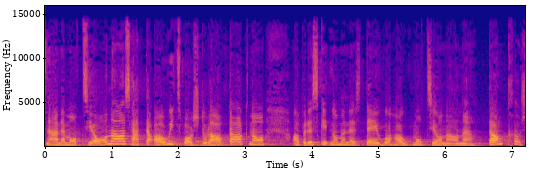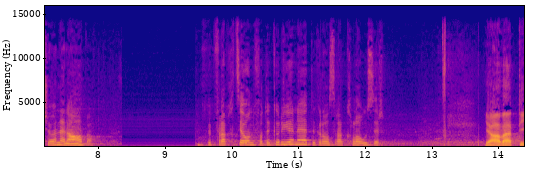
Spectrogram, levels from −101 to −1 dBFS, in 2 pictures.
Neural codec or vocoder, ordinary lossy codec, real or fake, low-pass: vocoder, 48 kHz, 128 mel bands, Vocos; none; fake; 14.4 kHz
